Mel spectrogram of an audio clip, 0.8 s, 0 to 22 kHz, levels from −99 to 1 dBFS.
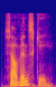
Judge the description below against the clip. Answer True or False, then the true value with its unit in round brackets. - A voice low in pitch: True (100 Hz)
